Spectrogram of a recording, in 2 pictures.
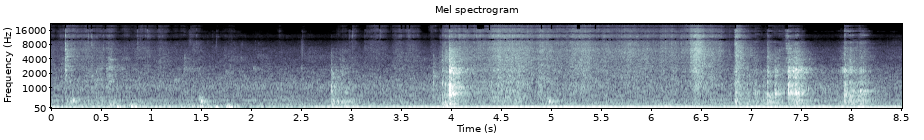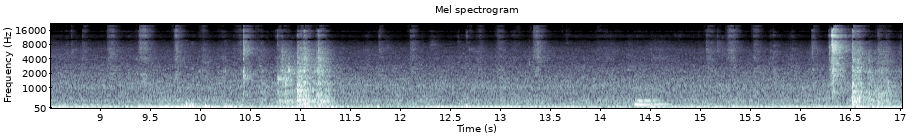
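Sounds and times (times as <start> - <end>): knocks and rustles of handling: 2.7 - 8.3.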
